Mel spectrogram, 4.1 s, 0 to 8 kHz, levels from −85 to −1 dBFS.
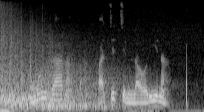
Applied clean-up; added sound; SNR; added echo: none; Boom; 2 dB; none.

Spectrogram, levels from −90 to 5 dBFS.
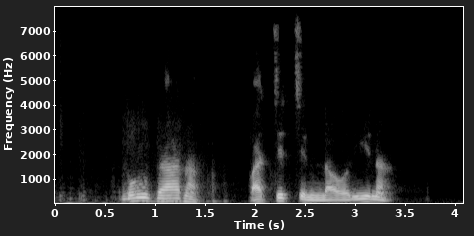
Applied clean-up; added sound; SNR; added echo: neural mask model DeepFilterNet 3.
